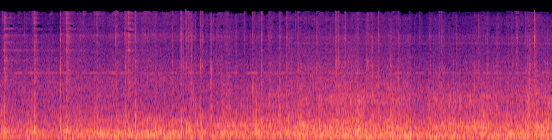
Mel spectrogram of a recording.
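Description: Airport moving walkway running underfoot: a steady low hum with irregular light clicks and clacks from the moving belt.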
